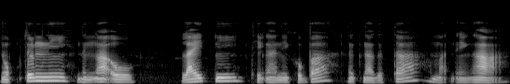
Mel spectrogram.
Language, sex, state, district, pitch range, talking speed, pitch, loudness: Garo, male, Meghalaya, South Garo Hills, 105-155 Hz, 80 wpm, 130 Hz, -23 LUFS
